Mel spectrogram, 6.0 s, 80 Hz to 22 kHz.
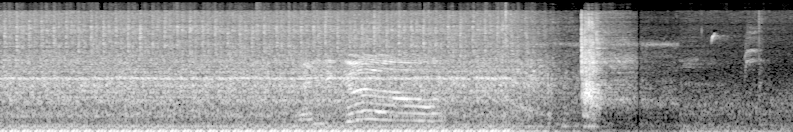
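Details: Honda VTX1300 V-twin sat almost a decade, after draining bad fuel and cleaning tank, fuel lines and carburetor: steady, even thump for several seconds with no misses, then dies away; normal running.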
